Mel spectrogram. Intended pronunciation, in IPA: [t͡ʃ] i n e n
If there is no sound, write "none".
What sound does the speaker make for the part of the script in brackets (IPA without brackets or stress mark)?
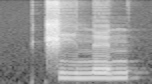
t͡ʃ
